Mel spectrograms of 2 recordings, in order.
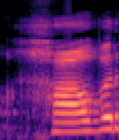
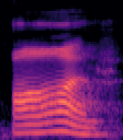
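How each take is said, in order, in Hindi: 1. शब्द की शुरुआत 'h' ध्वनि से होती है। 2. शब्द की शुरुआत स्वर ध्वनि से होती है। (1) "इसको हम हावर नहीं बोलते" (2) "एच साइलेंट होती है"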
